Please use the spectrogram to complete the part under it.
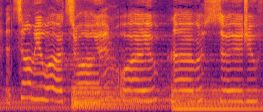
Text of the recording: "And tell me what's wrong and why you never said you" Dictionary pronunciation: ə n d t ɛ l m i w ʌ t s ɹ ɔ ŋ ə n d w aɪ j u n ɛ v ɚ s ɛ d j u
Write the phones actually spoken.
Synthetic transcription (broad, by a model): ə n t ɛ l m i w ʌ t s ɹ ɔ ŋ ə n w aɪ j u n ɛ v ɚ s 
